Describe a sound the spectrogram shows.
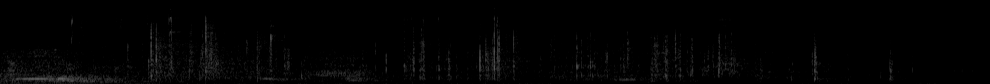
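Sheets of paper rustle in a man's hands.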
